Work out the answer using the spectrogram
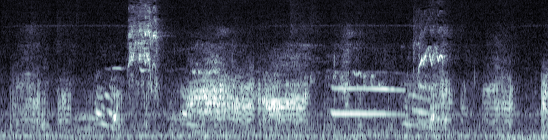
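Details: Spoonbills in Everglades National Park give harsh, rasping squawks and low grunts in irregular bursts, while clear whistled notes from other birds cut through.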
